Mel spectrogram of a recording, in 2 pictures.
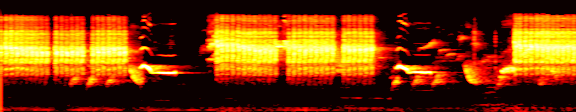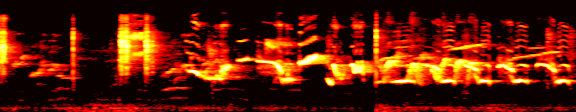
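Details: Shama (white-rumped shama) singing in many voices to rouse other birds: several loud harsh rasping blocks, then a lively run of quick varied whistled notes jumping up and down.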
